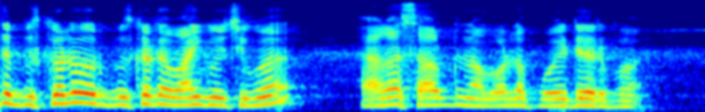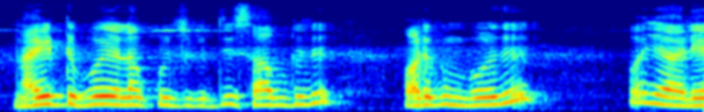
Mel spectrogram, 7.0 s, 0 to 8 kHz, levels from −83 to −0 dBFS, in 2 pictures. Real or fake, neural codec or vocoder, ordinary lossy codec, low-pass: real; none; none; 7.2 kHz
